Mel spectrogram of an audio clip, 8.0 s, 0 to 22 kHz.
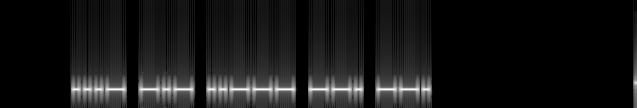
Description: Morse code, heard as a keyed tone, about 17 wpm, 700 Hz. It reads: VK2GG
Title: DXCC-100 Call Signs - 5 Characters - 17wpm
